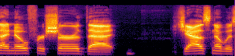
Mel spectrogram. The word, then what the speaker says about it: Jasnah: So that people don't come at you, it is definitely Jasnah. I said Jasnah all the time, but it's Jasnah from Brandon Sanderson.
